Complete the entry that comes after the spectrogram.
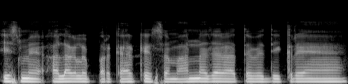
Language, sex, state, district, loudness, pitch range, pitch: Hindi, male, Jharkhand, Garhwa, -14 LUFS, 130-135 Hz, 130 Hz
